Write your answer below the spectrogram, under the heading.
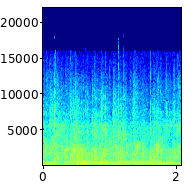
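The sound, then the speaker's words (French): Applause for a choir during a church service, a soft patter of claps with a few sharper strikes standing out over a steady held tone and a low hum. “Est-ce qu'on peut acclamer Dieu pour le cœur?”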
